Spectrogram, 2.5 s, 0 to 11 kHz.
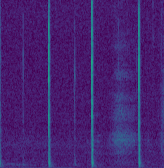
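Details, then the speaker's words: Lada Vesta cabin, with the body cold, driving over small bumps that flex the body. Three sharp plastic clacks about 0.7 s apart: a loose pillar trim panel rattling because of too large a gap at its bolt-and-washer mount. "в общем ребята когда еще кузов холодный и вы едете по небольшим кочкам именно где коз вот так вот колебается вы ощущается такой вот звук"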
